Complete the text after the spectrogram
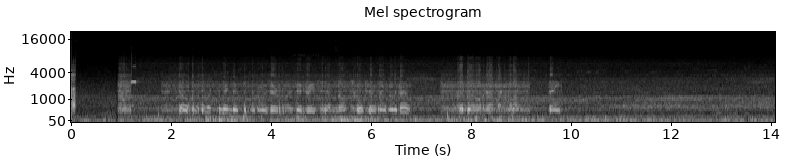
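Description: A jet engine roars steadily in the distance.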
